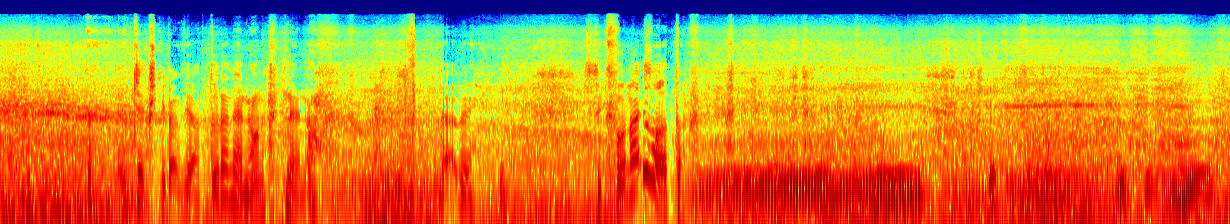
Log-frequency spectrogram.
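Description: A motorcycle engine revs and roars up close as it rides along.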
